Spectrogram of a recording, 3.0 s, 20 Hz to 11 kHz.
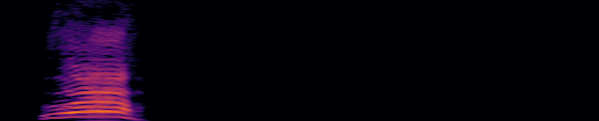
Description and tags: scream3 serles jordi
666moviescreams, scream, screaming, scary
